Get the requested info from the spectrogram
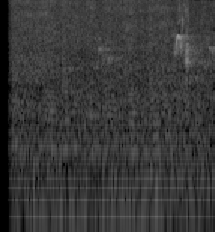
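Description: Faint, steady buzzing of bees and bumblebees flying around the open blossoms of a wild rose bush.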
